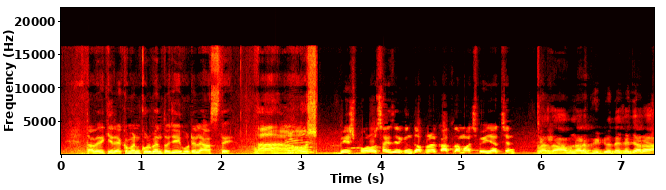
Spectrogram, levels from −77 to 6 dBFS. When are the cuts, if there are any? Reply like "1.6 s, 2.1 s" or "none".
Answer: 3.1 s, 6.0 s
